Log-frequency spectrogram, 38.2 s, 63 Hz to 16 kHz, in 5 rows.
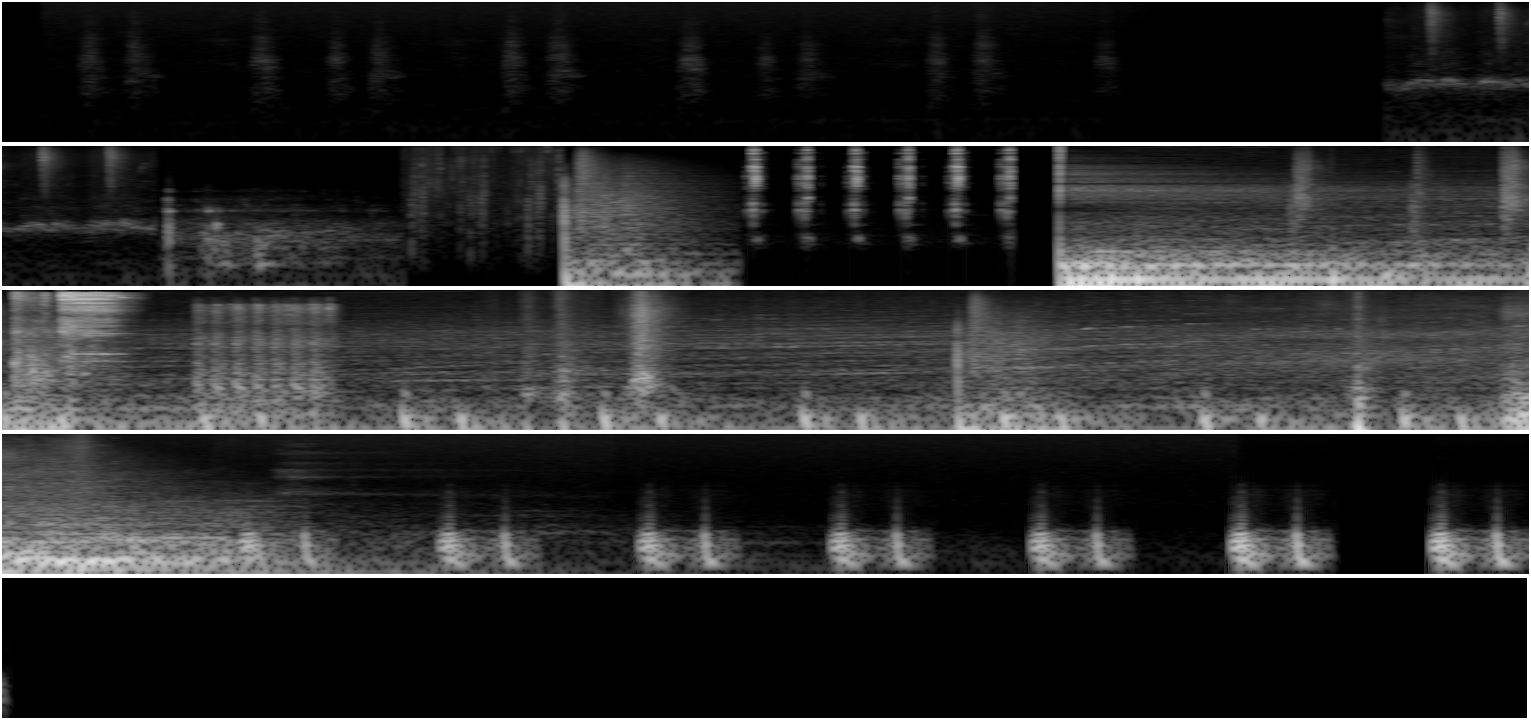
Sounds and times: Heart sounds, heartbeat: 25.1 - 30.6.

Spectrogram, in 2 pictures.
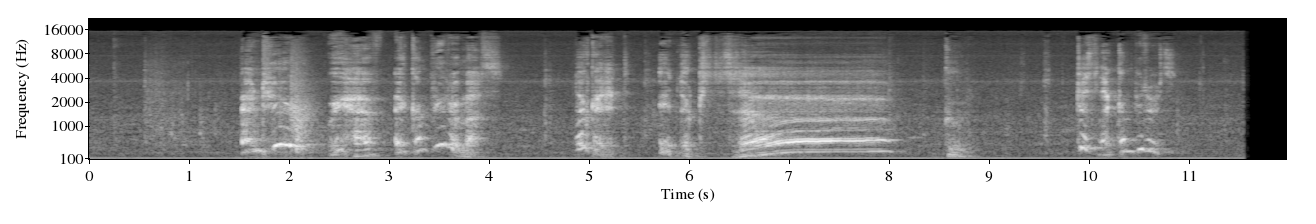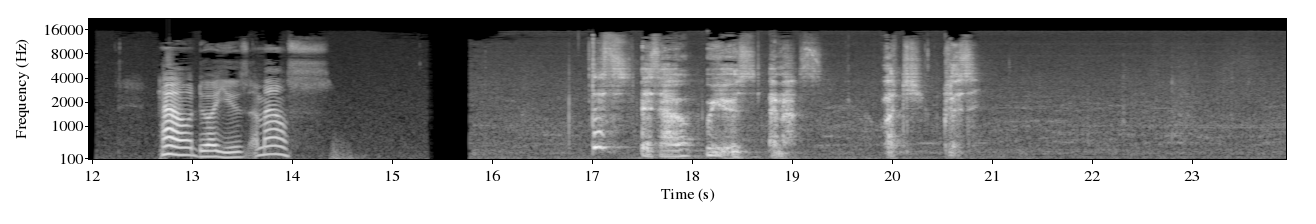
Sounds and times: Speech: 1.5 - 4.2, 4.8 - 6.8, 9.9 - 10.9, 12.7 - 14.4, 17.0 - 23.2.

